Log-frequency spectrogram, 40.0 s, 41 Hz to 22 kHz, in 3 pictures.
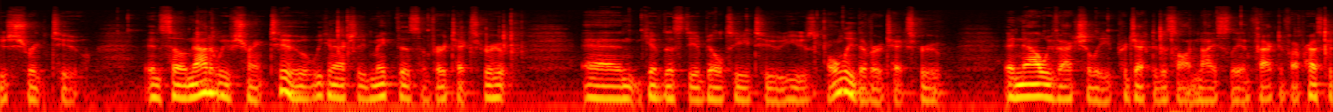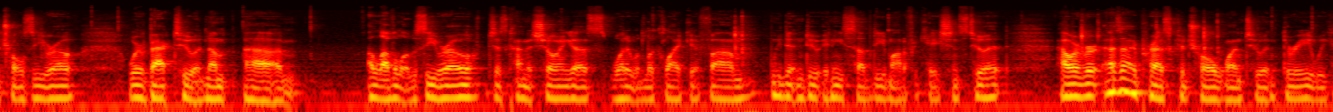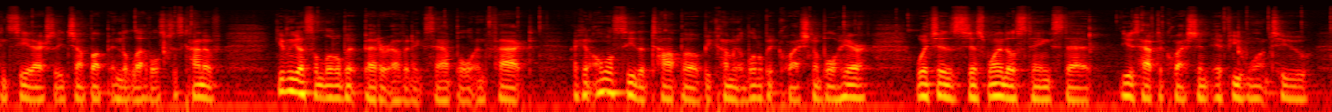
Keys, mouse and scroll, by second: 0.0 click, 1.2 click, 2.4-3.4 scroll down 2, 3.4 ctrl+g, 4.2 click, 6.3 click, 7.2 click, 8.4 middle click, 9.2 scroll up 3, 10.5 click, 11.0 click, 11.6 ctrl+1, 12.2 middle click, 13.3 0, 14.3 middle click, 14.6 scroll up 1, 14.9 shift+middle click, 15.2-15.8 scroll up 1, 15.8 middle click, 17.1-18.1 scroll down 3, 19.0 click, 20.7 n, 22.1 click, 22.6-23.0 scroll up 1, 24.1 ctrl+2, 24.9 ctrl+3, 25.4 ctrl+4, 26.1 middle click, 27.0 middle click, 28.4 shift+middle click, 28.7-29.4 shift+scroll up 1, 29.4-29.9 scroll down 1, 29.9 middle click, 31.2 double middle click, 31.9 middle click, 33.2 click, 34.8 middle click, 35.6 click, 36.3 click, 36.8 click, 37.5 h, 38.0 click, 38.3 middle click, 38.7-39.1 scroll down 2, 39.1 shift+middle click, 39.6 scroll down 1, 39.7 middle click.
